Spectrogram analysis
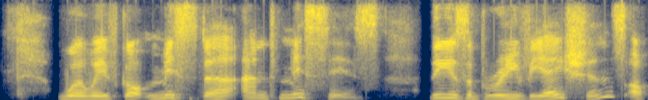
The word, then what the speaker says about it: Mr.: and Mrs. These abbreviations are pronounced as Mr.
